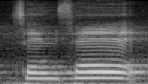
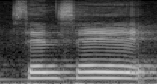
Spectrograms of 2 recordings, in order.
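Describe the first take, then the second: Both takes have the same delivery.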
